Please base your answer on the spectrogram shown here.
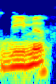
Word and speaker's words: Nemeth: The name is actually pronounced Nemeth, but you pronounce it the way everybody else does.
